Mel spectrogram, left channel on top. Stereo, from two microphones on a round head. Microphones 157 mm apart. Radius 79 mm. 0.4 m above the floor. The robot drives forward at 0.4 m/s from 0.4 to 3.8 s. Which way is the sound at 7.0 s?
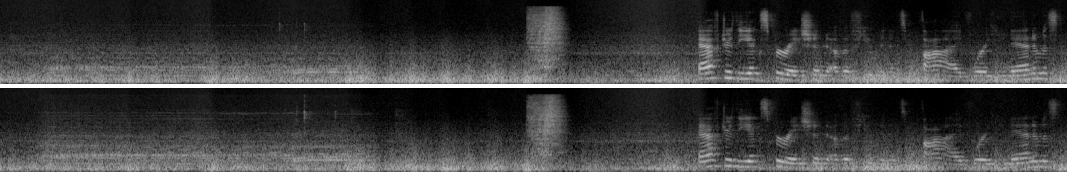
20° left (ahead or behind).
